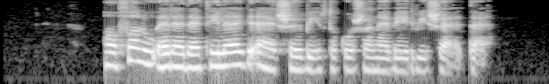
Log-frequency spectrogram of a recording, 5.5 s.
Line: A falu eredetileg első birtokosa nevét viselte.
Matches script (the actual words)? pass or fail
pass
